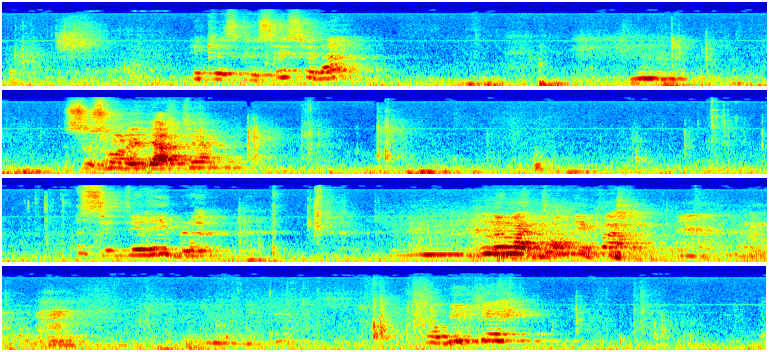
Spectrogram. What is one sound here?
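An older man speaks clearly in a quiet, roomy hall.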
